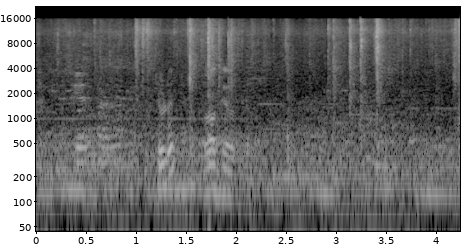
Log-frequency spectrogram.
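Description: Gold metallic-foil gift wrap crinkling and tearing as several boxes are unwrapped at once, in short scattered crackles, over faint murmuring voices and a steady low hum.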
